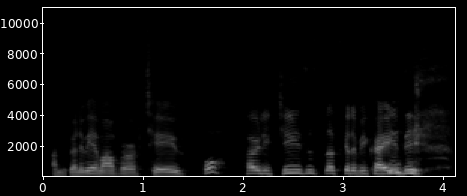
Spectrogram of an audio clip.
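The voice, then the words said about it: Strong Irish accent. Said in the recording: “I sounded very Irish then.”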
